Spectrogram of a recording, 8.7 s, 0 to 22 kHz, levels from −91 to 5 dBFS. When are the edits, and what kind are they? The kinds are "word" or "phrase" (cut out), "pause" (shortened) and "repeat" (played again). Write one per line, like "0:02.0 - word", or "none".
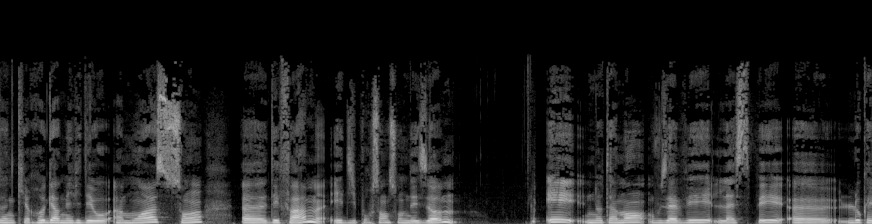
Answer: none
